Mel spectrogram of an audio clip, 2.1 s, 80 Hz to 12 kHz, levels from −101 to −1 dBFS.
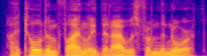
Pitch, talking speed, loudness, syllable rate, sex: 110 Hz, 290 wpm, -16 LUFS, 6.5 syllables/s, male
